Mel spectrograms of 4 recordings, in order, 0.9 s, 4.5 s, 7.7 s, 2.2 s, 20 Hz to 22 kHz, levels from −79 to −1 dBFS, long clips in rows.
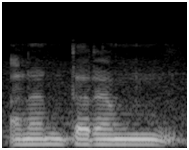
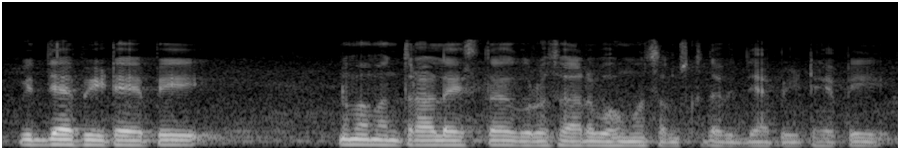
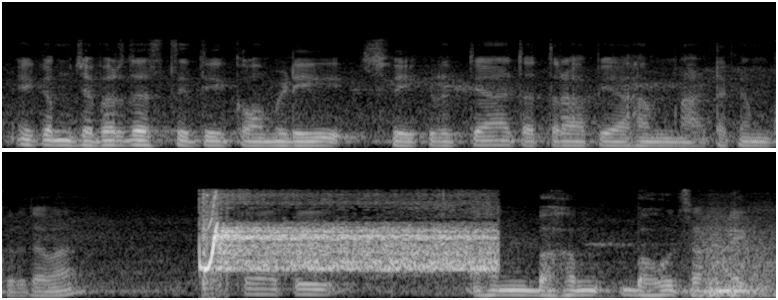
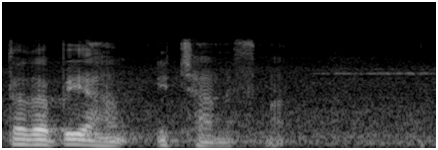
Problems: constant background noise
